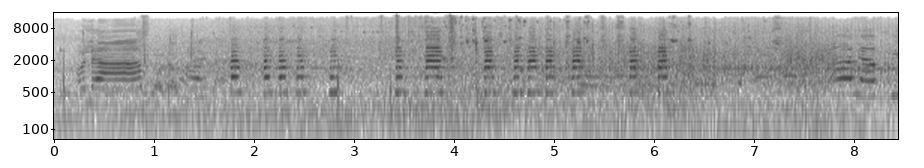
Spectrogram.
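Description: A van's horn sounding a rapid series of short toots in quick bursts, insistent honking to call someone out.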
